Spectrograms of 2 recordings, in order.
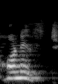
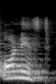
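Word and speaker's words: honest: হবে তো এখানে দেখো আমি কখনোই বলছি না যে হনেস্ট বলছি না তো আমি কি বলছি অনেস্ট আর অনেস্ট মানে কি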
